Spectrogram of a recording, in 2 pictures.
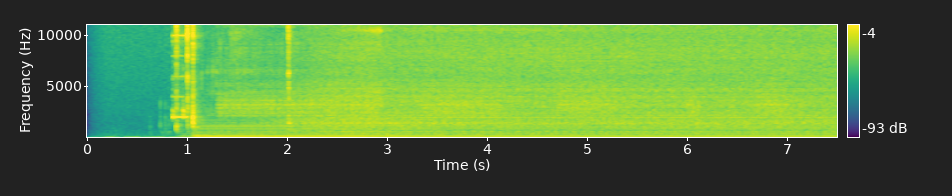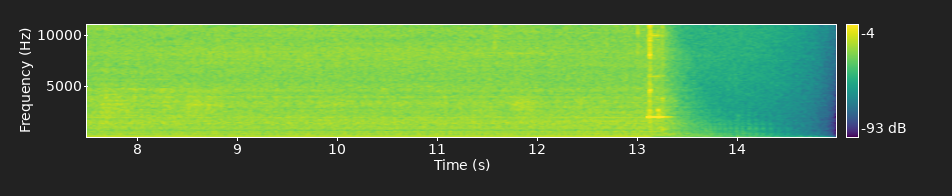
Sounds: Microwave oven, home sounds

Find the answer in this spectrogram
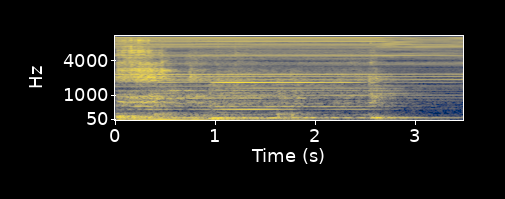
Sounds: Domestic sounds

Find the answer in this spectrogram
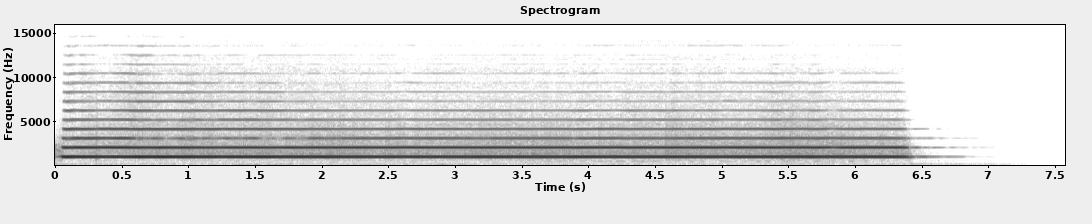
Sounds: Musical instrument, Trumpet, Music, Brass instrument

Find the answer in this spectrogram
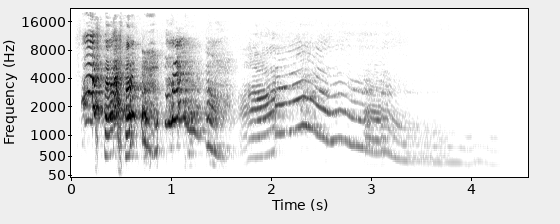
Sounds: Laughter, Human voice

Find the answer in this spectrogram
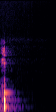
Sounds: Musical instrument, Guitar, Plucked string instrument, Music

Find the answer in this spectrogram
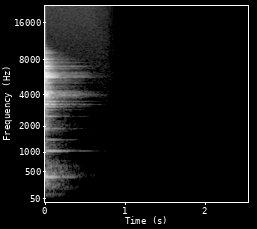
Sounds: Cowbell, Bell

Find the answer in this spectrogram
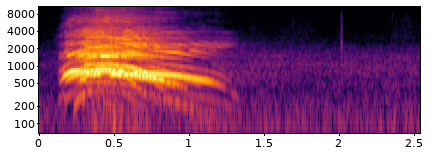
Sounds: Human group actions, Cheering

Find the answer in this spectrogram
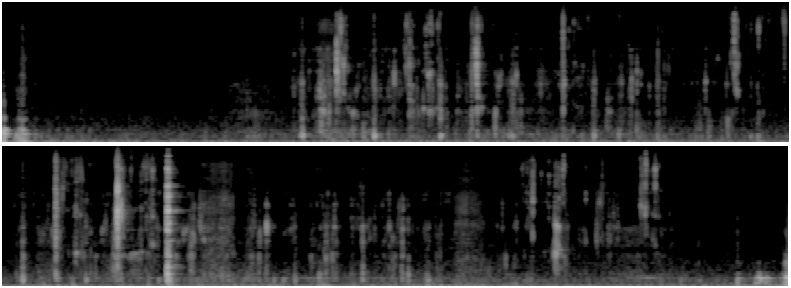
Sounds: mastication

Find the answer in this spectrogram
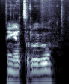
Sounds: Human voice, Speech, man speaking

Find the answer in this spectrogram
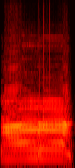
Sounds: livestock, Animal

